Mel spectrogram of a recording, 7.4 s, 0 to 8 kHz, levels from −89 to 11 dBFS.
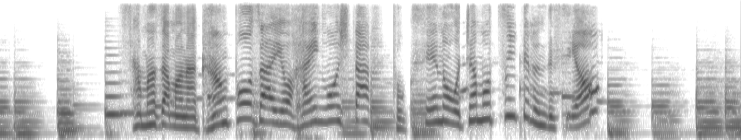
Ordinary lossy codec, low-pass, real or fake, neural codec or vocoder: none; 7.2 kHz; fake; codec, 16 kHz, 2 kbps, X-Codec, HuBERT features, trained on balanced general audio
